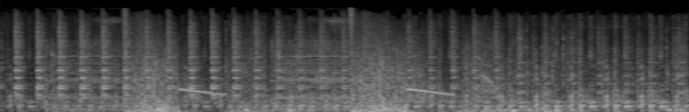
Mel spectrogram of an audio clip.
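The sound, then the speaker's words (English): Cannon fire in a video game: a dense, loud barrage of rapid booming blasts that continues without a break, with a rumbling undertone beneath. “So, there's the cannon. That tells you it's about to fire. So what I'm going to do, I'm going to wait for it to come again. And here we go.”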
